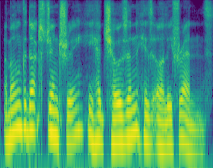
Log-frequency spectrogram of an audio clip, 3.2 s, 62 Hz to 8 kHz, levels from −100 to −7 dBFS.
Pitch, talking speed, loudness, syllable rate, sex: 145 Hz, 190 wpm, -16 LUFS, 4.6 syllables/s, male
